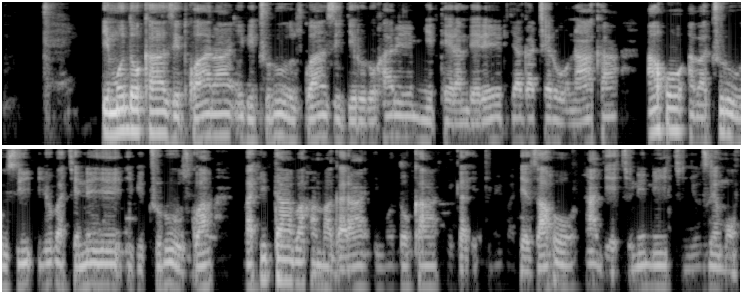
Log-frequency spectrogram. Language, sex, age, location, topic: Kinyarwanda, male, 18-24, Nyagatare, government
